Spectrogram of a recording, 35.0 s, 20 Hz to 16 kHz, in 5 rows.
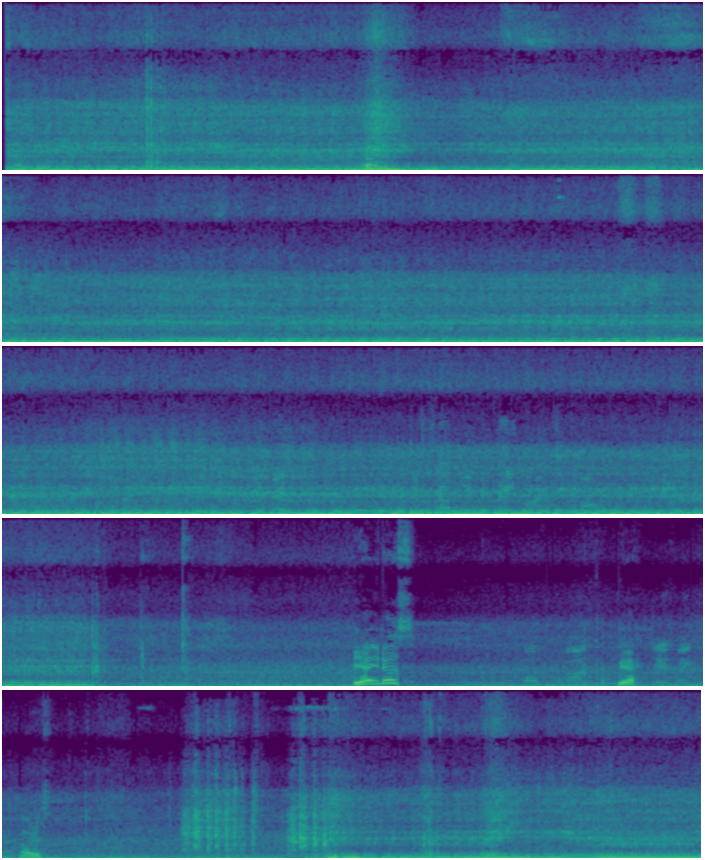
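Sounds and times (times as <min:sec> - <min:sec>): motorcycle engine running and revving: 0:00.0 - 0:22.2, 0:30.0 - 0:35.0.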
